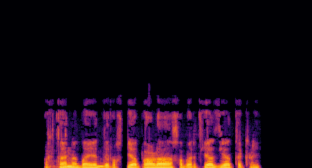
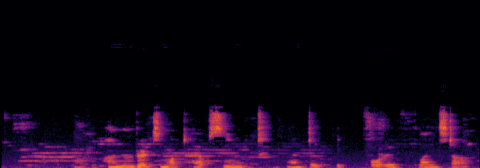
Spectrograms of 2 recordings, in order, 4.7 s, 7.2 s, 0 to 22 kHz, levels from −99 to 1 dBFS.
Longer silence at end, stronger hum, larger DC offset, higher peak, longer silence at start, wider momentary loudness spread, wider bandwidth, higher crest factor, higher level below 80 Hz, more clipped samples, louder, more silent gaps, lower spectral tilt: first, 0.8 s vs 0.15 s; neither; neither; first, 0 dBFS vs -18 dBFS; first, 0.7 s vs 0.3 s; second, 13 LU vs 18 LU; about the same, 7.8 kHz vs 8 kHz; about the same, 14 dB vs 18 dB; first, -58 dBFS vs -72 dBFS; neither; first, -14 LUFS vs -35 LUFS; first, 1.85-1.89 s vs none; first, -8.5 dB/octave vs -4.5 dB/octave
